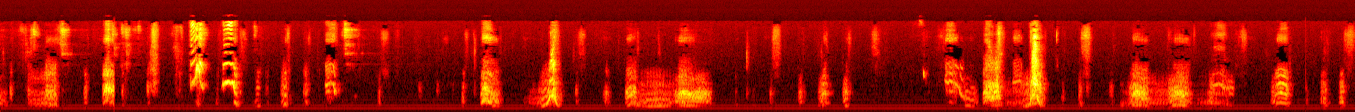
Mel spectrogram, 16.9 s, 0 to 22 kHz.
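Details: Litter of Entlebucher Mountain Dog puppies, 17 days old, born 26 September 2015, demanding food: bursts of overlapping squealing whines and short yelps, some rising and harmonic, in clusters with brief pauses, over a faint steady low hum.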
